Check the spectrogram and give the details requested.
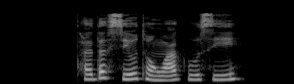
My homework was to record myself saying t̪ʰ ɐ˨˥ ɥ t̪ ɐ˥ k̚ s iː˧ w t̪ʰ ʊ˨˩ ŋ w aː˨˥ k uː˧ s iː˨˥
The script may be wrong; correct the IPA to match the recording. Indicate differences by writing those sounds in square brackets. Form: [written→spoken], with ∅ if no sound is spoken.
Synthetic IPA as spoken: t̪ʰ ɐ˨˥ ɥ t̪ ɐ˥ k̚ s [iː˧→iː˨˥] w t̪ʰ ʊ˨˩ ŋ w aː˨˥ k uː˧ s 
